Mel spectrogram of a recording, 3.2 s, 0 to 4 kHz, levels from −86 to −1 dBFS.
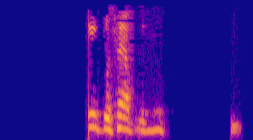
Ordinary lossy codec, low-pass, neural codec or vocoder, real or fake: MP3, 16 kbps; 3.6 kHz; none; real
